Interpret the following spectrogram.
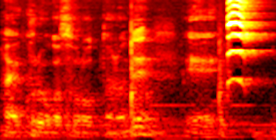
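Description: A squeaky toy banana from the Ninja Banana game gives one short squeak near the end as it is grabbed, the pitch rising and then falling.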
